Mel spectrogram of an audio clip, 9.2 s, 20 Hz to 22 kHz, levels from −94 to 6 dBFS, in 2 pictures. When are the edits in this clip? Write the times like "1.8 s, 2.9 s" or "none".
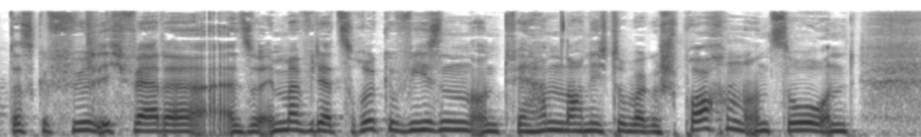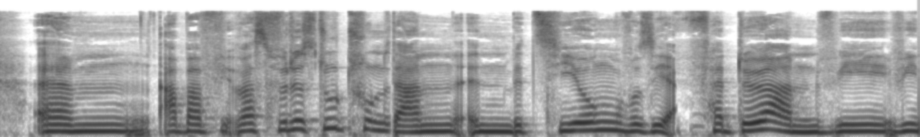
6.5 s, 8.0 s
